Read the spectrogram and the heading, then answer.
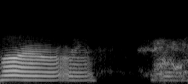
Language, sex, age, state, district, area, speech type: Assamese, female, 30-45, Assam, Majuli, urban, conversation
